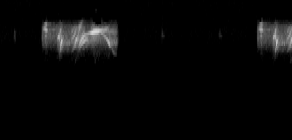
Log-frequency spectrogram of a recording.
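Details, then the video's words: European goldfinch song used for training songbirds: two short high twittering phrases, the first with a bright rising slur, separated by silence. "How to teach the pure song of goldfinches and songbirds"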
